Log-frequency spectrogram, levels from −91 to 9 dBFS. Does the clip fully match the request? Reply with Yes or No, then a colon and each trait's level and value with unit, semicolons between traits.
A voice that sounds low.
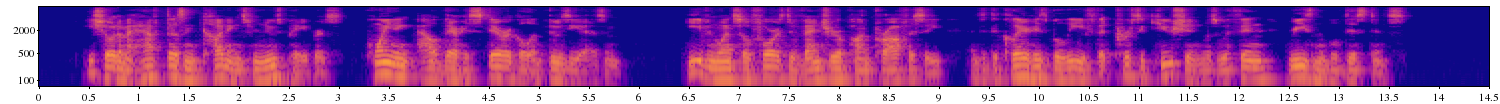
Yes: low, 100 Hz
